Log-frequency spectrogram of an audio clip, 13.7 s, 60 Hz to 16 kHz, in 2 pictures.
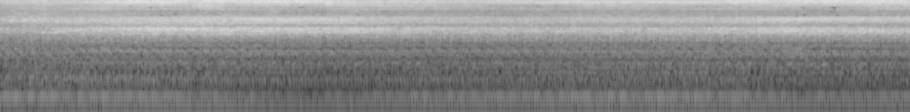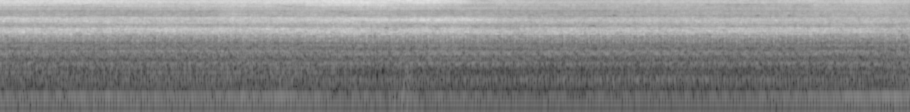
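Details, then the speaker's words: Isuzu 4LE2 diesel engine on an air compressor, after repair of a no-start (cylinder 4 had been blamed, smoke came out the intake): steady even idle with a firm low throb, no misses, knocks or hunting; normal diesel idle. "bale Ito okay na umaandar na siya hindi kamukha nung pinuntahan natin ito na hindi talaga siya makuhang umandar"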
